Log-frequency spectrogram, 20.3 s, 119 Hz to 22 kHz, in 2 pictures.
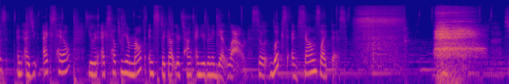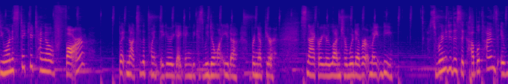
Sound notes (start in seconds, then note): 8.6 breath rushing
